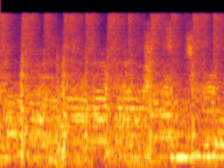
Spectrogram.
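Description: Live rock band playing electric guitars over a drum kit, with the drums struck in a steady beat.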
